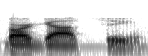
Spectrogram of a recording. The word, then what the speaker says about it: Bargatze: Is it Bargatze or Bargatze? Was I hearing things wrong? Did they introduce you? No, most say it Bargatze.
